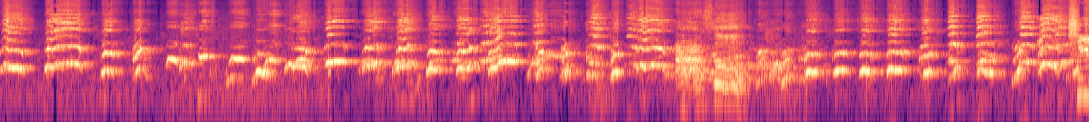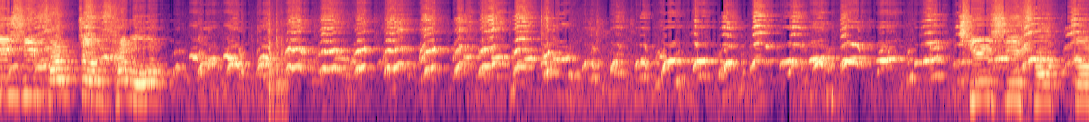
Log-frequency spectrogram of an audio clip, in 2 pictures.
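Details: Jindo dogs from a litter weighed at eighteen days old: a long run of overlapping high, wavering whimpers and squeals, rising and falling rapidly, with brief human voices mixed in now and then.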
